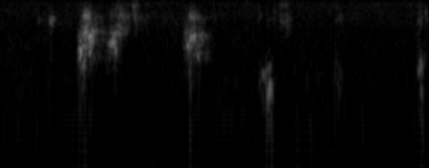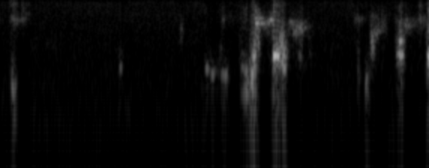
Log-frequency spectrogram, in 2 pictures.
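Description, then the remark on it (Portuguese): A dog barks in short, scattered bursts, some single and some paired, with quiet gaps between, then a denser, louder flurry of barking toward the end. “Eu acho que está um cachorro lá chato latindo aqui, mas pode falar comigo.”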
